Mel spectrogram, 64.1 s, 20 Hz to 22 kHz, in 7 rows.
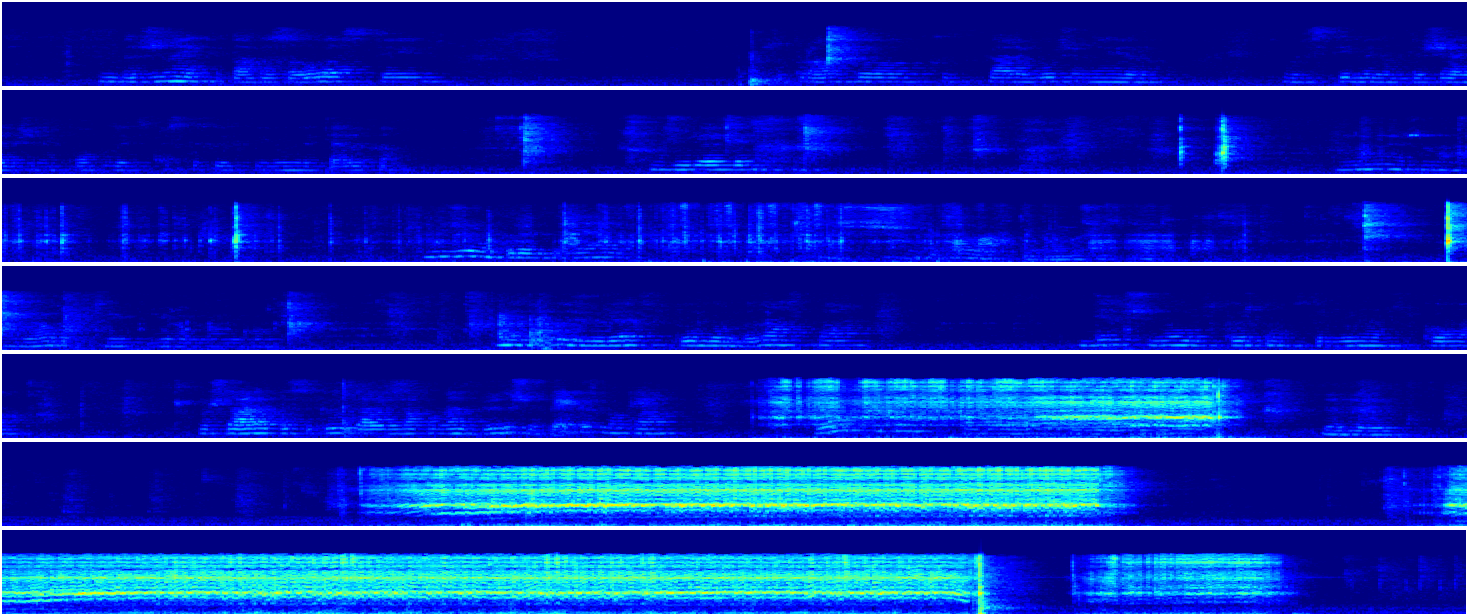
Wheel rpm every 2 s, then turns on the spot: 0, 0, 0, 0, 0, 0, 0, 0, 0, 0, 0, 0, 0, 0, 0, 0, 0, 0, 0, 0, 10, 40, 10, 0, 50, 70, 30, 30, 70, 60, 50, 20.
none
